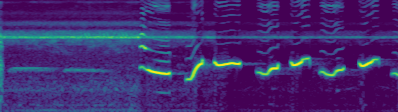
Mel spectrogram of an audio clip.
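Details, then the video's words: Forest-voice song of a white-cheeked laughingthrush, used for voice training of young and wild-caught birds: after a quiet start, a quick string of short whistled phrases alternating up and down, about six notes, with a steady high hum. "Khướu Bạc Má HÓt Giọng Rừng Bao Phê"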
